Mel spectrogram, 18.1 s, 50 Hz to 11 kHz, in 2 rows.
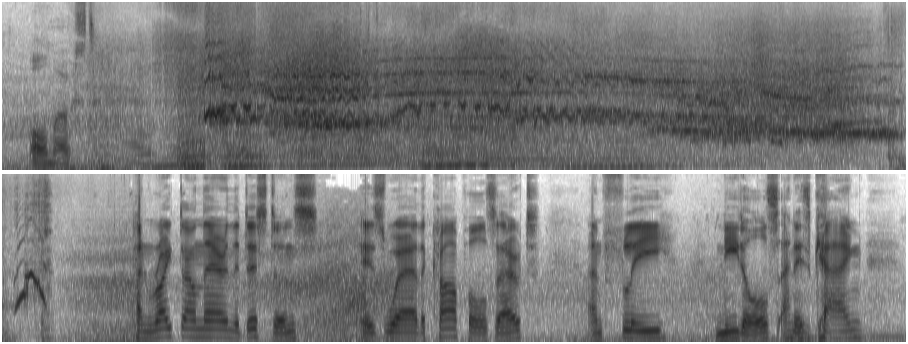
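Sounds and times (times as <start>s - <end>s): car tyres squealing: 1.5s - 9.7s.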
